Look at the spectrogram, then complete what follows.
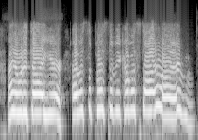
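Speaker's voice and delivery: shrill, very high, panicked screaming. Voicing a prone character being chewed, near death: screaming in panic. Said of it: "he screams like".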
